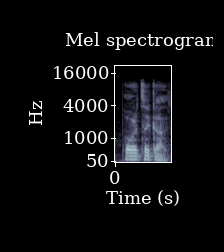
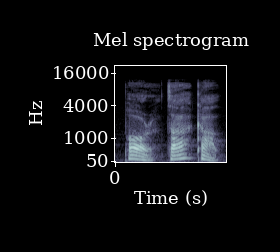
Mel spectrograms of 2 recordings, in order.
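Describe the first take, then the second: First: Said in the usual way. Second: "Portakal" slowly split, por, ta, kal; syllable by syllable. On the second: Shown as a demonstration. Teacher confirming the word for orange, "Portakal" syllable by syllable. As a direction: pause between each syllable of "Portakal".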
